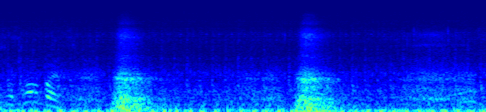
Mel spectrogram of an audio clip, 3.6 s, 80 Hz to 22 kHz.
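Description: A small 70cc motorbike engine chugs and putters unevenly at close range, its low rhythmic thumping steady beneath wind and someone talking over it.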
